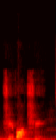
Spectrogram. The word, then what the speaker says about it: Givenchy: Time for the top 3 mispronounced words in hip hop. All right, the number 3 spot we got Givenchy.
